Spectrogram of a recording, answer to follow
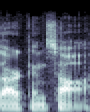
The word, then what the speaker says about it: Arkansas: being the state that is spelled Arkansas but pronounced Arkansas you I I think you have like a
